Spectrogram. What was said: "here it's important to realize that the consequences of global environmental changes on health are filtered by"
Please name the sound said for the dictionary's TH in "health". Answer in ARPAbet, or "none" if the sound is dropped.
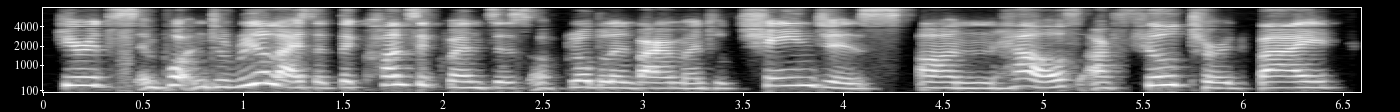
TH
